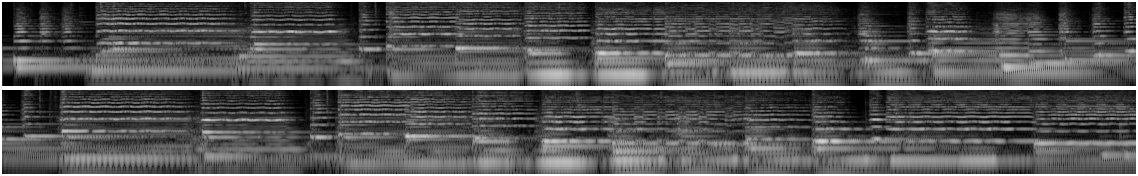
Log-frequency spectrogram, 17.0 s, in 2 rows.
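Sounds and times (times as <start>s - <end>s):
wedding march music: 0.2s - 16.9s.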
